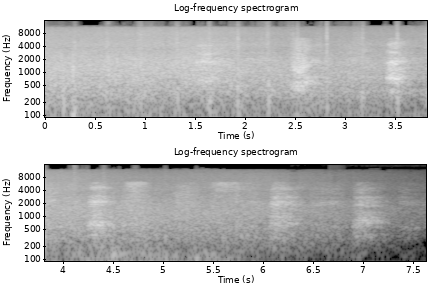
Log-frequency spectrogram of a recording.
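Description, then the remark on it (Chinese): Steady, dense hiss of heavy rain pouring down on a farm where rice is being threshed, with a few louder gusting surges along the way before it gradually thins out and fades at the end. No voices. “下大雨了，小霞，快跟妈妈跑，赶快躲雨去。”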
